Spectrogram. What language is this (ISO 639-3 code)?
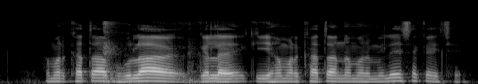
mai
